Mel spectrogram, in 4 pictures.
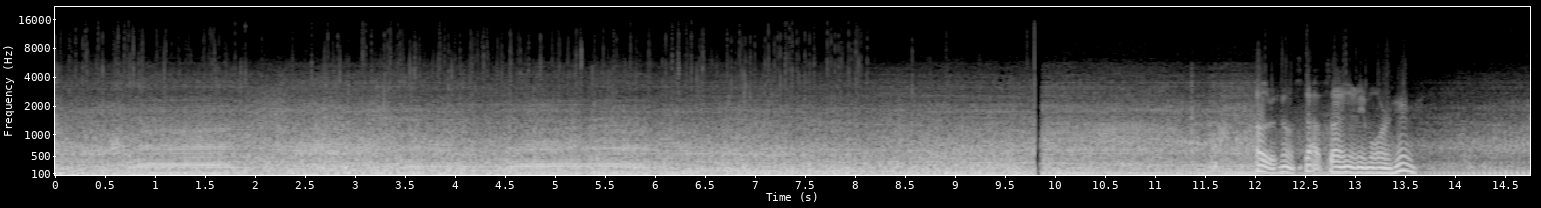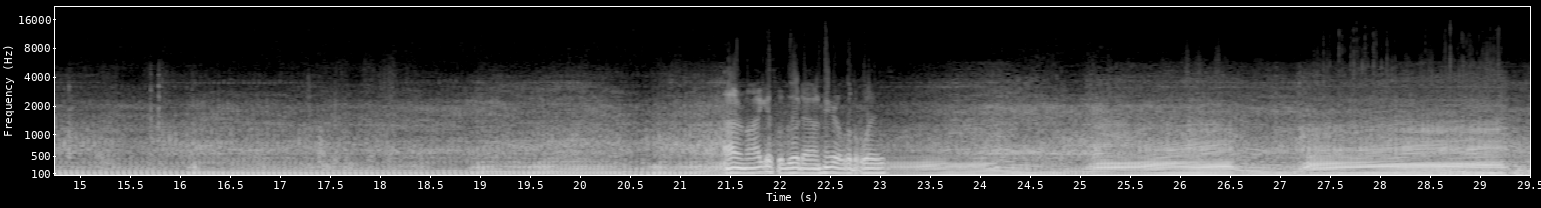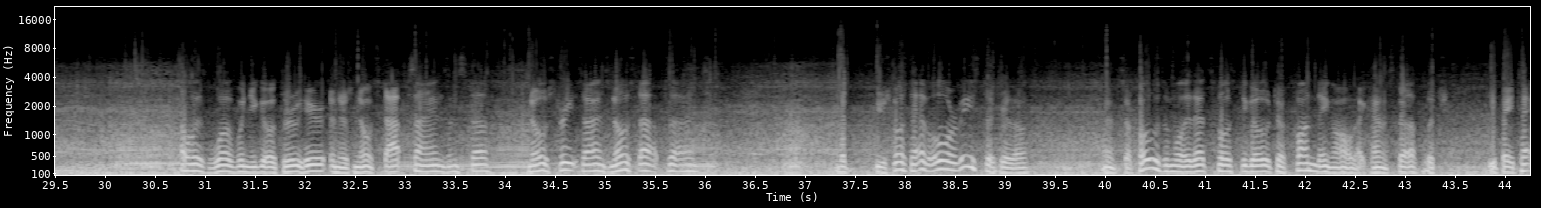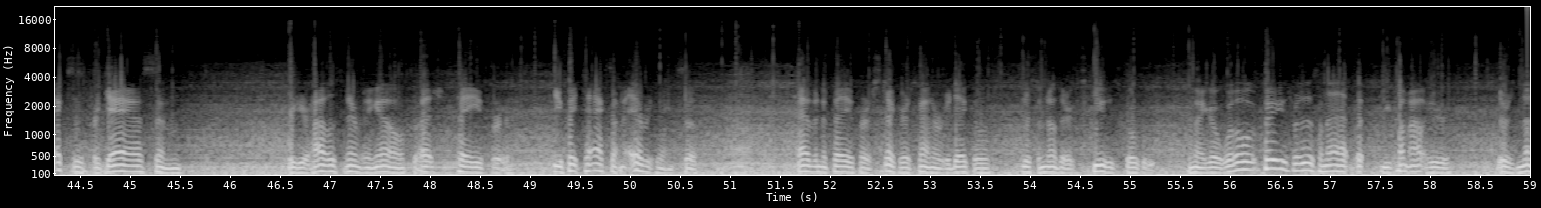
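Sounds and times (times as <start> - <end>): dirt bike engine running: 0.0 - 59.0
dirt bike engine revving: 23.1 - 31.0.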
